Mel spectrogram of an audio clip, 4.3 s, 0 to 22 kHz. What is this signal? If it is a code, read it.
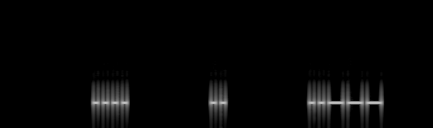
Morse code, heard as a keyed tone, about 25 wpm, spaced as for 9 wpm, 690 Hz. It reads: HI2
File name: Lesson 14e - Number 2 - Three Characters 25wpm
